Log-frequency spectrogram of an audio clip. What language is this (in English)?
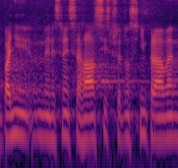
Czech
